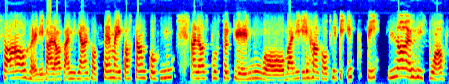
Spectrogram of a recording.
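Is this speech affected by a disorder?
Yes: hearing loss with cochlear implant; hard of hearing, born deaf, total silence when implant removed in water, lip reading helps; hears interviewer by phone through cochlear implant, some people harder to understand by phone; phone understanding varies by person.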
